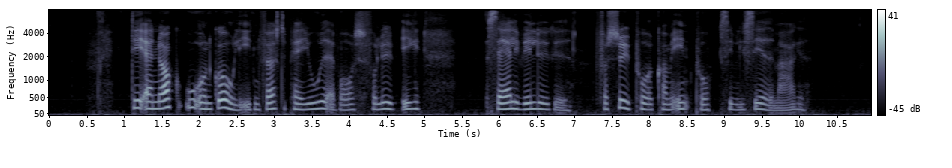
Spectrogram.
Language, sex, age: Danish, female, 50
